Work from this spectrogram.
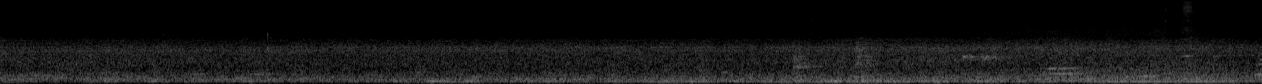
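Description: A mixer grinder whirs steadily as it grinds grated coconut with a little water into a paste. The motor noise is continuous and fairly quiet, with no talking over it.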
